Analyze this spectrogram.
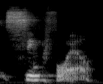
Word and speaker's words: cinquefoil: is also five but the way it's pronounced is sink foil so it has it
